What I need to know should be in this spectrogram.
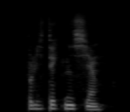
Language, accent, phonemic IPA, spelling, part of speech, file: French, France, /pɔ.li.tɛk.ni.sjɛ̃/, polytechnicien, adjective / noun, LL-Q150 (fra)-polytechnicien.wav
- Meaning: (adjective) related to École polytechnique; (noun) graduate of an École polytechnique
